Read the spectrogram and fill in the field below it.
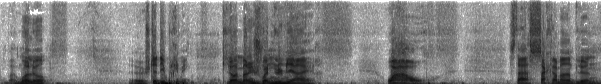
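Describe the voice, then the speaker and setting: Older québécois guy in his 70s, voice swings all over, emphatic, swears a lot. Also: mid-range voice. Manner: emphatic, animated, swears often. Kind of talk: personal storytelling.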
